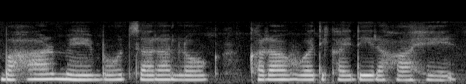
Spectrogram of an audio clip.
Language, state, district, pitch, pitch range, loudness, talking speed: Hindi, Arunachal Pradesh, Papum Pare, 220 Hz, 215-225 Hz, -15 LUFS, 140 wpm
